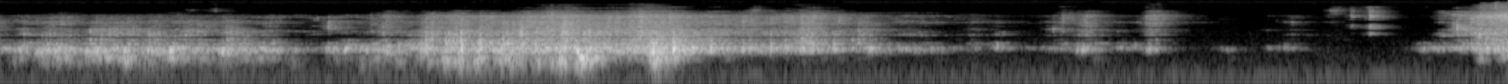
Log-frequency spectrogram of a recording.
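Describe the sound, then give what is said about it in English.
A game sound effect signalling wood resources coming back: a dense, crunchy, crackling rush that swells for a few seconds, then breaks into scattered short clicks and bursts, with no talking. “So we will hear the sounds of the wood and water coming back.”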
